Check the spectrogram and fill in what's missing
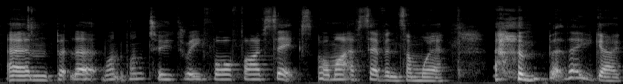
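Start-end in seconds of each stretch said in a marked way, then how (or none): none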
